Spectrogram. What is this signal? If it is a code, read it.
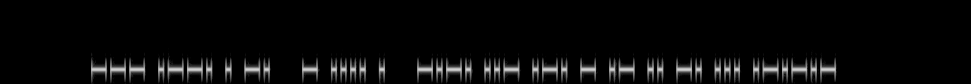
Morse code, heard as a keyed tone, about 25 wpm, 700 Hz. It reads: OPEN THE CURTAINS.
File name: Easy Sentences with Hints - 25wpm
